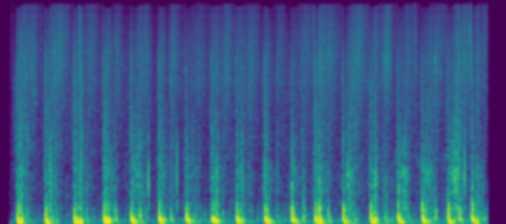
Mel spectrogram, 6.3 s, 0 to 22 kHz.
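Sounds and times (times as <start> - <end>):
running footsteps: 0.1 - 6.1.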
